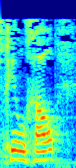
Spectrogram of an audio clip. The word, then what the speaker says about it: Gilgal: Het gaat daar dus altijd om de medeklinkers. G-L, G-L. En dat wordt dan uitgesproken hier als Gilgal.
